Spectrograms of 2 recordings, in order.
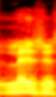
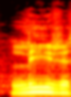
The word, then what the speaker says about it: leisure: the Sierra offices yeah I persistently call it Leisure Suit Larry because I think the original American pronunciation Leisure Suit Larry doesn't scan as well I prefer the shorter vowel sounds legend Larry I think it scans better I think it kind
